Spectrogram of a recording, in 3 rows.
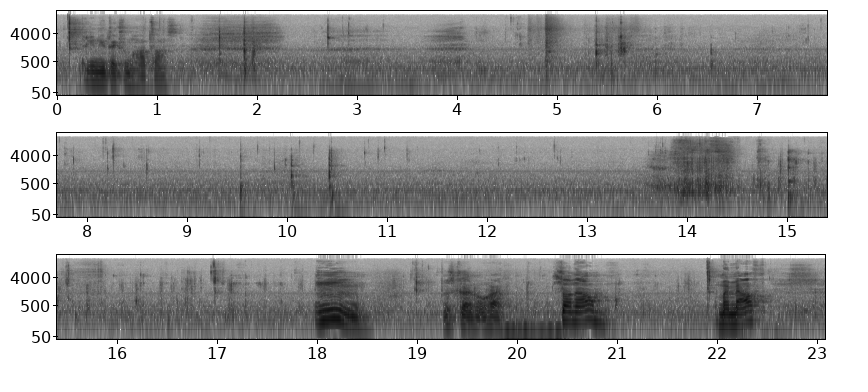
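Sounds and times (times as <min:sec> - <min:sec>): mouth clicks and chewing: 0:14.8 - 0:17.9
rush of noise: 0:19.7 - 0:21.0.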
